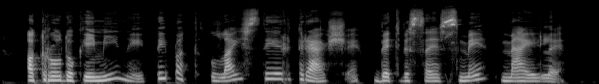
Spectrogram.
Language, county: Lithuanian, Kaunas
